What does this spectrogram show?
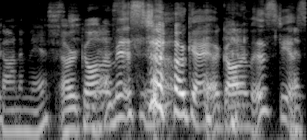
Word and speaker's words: ergonomist: Can you tell us a bit about that role and what an ergonomist does, and if I'm pronouncing that correctly. Ergonomist.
